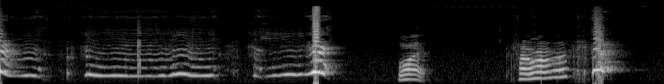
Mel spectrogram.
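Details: Boxer dog talking at home, a run of whiny, wavering moans with rising and falling pitch, short yips and two sharp clicks, broken by brief pauses; a person coaxing it to speak is heard around it.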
